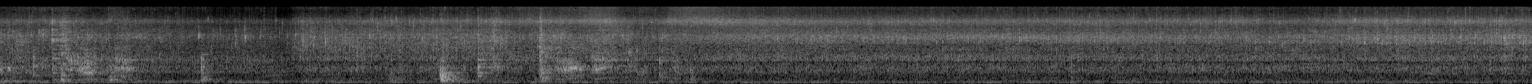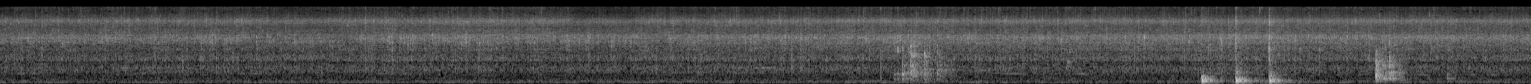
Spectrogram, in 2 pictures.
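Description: Ground spice paste sizzling steadily as it fries in oil in an aluminium wok, with a metal spatula scraping and stirring it in the first few seconds. A few sharp knocks come near the end.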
